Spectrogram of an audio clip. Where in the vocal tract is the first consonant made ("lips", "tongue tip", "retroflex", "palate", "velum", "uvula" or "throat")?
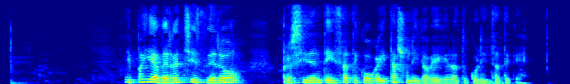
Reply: lips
